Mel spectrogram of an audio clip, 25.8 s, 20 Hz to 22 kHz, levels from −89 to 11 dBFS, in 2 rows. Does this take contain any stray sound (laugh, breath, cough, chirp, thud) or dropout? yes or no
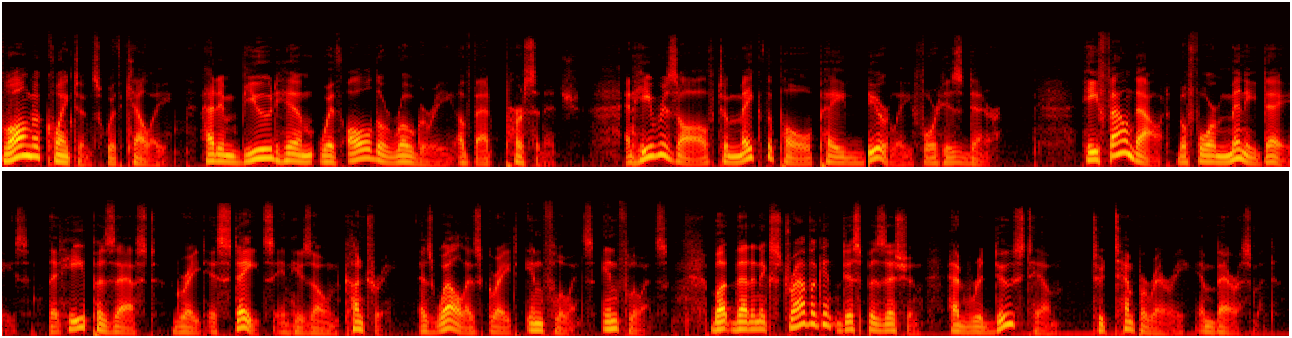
yes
